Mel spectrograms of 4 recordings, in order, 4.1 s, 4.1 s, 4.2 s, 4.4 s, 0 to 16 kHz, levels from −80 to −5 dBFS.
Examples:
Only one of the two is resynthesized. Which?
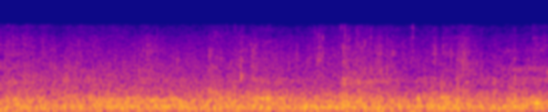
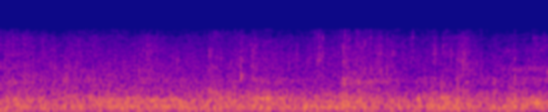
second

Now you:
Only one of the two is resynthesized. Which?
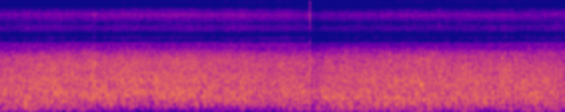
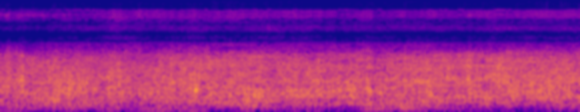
second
